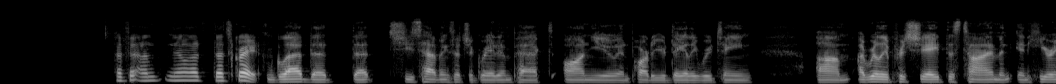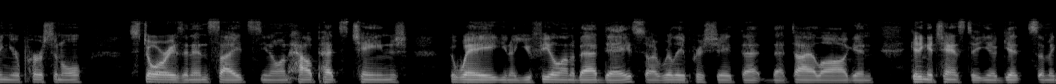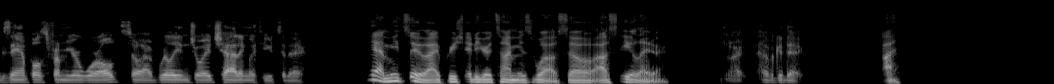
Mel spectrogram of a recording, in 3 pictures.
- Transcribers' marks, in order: other background noise
- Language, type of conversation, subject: English, unstructured, How do pets change the way you feel on a bad day?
